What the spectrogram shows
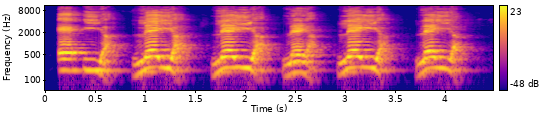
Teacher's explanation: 3 vowel sound pronounced as one syllable. Triphthong.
